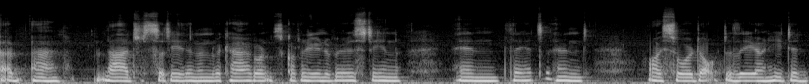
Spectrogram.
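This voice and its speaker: A woman with a New Zealand accent speaks at a moderate pace and fairly low pitch, in a monotone, flat intonation with very even loudness. Noticeable background noise is present. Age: 70s. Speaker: person living with multiple sclerosis. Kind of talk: interview testimony. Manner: hesitant, many fillers.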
